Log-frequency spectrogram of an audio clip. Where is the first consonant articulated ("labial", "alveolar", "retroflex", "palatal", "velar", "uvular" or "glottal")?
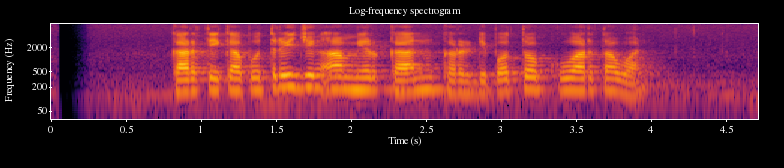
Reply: velar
